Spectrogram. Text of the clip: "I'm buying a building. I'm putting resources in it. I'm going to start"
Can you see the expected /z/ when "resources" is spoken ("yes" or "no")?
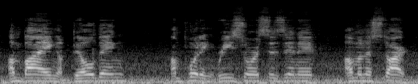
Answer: yes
